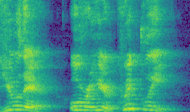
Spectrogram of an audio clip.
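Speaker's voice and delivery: high, loud hurried call; urgent call. Retold or imitated. Hooded man calling Guts to follow, urgent loud call. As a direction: wave them over fast. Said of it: "He's like".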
